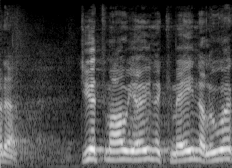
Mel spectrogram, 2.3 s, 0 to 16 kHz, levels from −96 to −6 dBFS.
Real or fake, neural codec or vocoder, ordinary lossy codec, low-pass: fake; vocoder, 44.1 kHz, 128 mel bands, Pupu-Vocoder; none; 14.4 kHz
